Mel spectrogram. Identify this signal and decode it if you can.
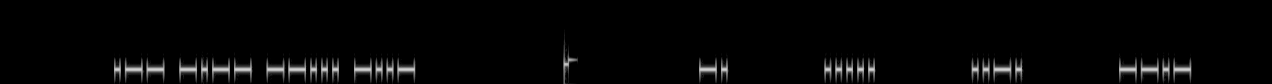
Morse code, heard as a keyed tone, about 23 wpm, spaced as for 11 wpm, 700 Hz. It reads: WY7X N5FQ
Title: USA Call Signs - 4 Characters - 6x Character Spacing - 22wpm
